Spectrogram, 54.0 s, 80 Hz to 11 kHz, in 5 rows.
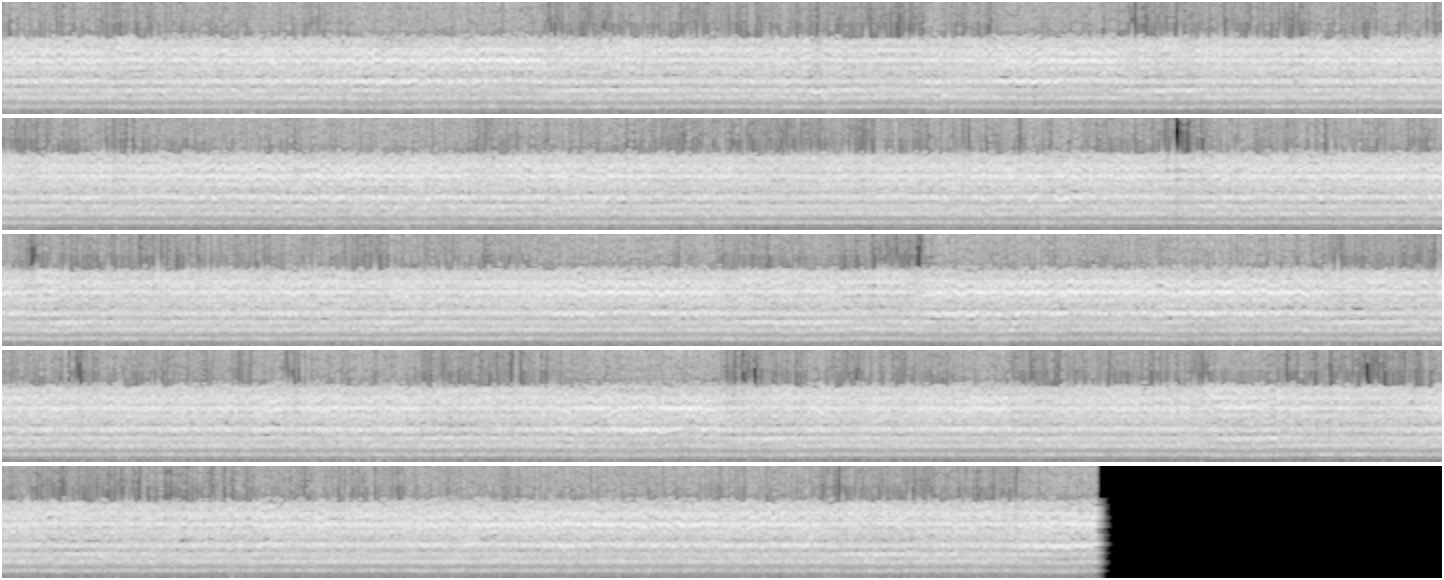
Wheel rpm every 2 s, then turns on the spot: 230, 220, 220, 230, 230, 230, 230, 230, 230, 230, 230, 230, 230, 220, 230, 230, 230, 220, 220, 230, 230, 230, 230, 230, 230, 170, 0.
none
